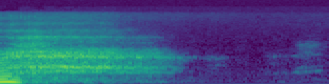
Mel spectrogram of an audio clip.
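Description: A man's drawn-out 'uh' trailing off into a long breathy sigh that fades away about a second in.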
